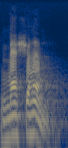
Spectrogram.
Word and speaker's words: meshalim: That particular word in the Hebrew is pronounced Meshalim.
